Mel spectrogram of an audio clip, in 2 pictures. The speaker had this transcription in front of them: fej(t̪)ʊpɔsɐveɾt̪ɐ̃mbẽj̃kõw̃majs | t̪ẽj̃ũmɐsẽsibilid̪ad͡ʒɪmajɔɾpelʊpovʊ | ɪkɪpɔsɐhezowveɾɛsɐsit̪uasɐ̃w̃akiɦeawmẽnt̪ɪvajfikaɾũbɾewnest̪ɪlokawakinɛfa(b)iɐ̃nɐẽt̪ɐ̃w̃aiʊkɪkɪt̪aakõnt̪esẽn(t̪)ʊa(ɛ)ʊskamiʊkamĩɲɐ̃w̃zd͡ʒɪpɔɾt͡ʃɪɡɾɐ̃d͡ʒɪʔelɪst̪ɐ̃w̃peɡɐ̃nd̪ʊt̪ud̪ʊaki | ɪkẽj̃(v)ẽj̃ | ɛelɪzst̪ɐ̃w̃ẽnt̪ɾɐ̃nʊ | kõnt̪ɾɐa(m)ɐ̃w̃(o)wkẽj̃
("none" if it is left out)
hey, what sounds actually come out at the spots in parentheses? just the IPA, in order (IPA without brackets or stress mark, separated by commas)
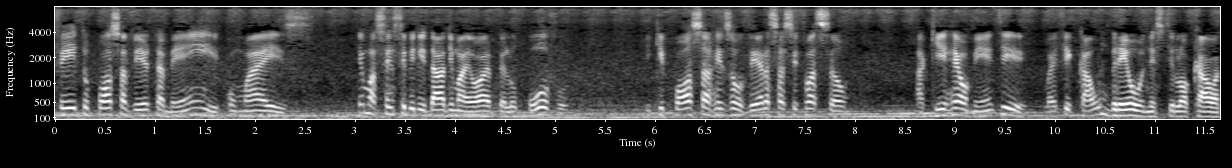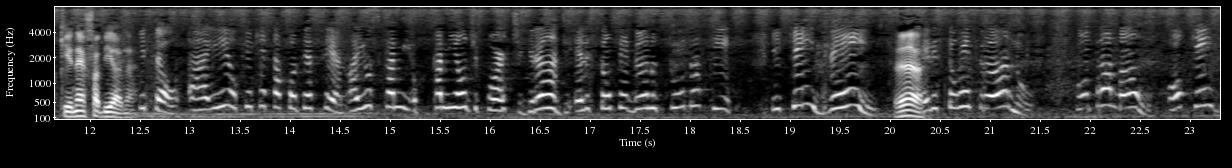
t̪, b, d̪, i, v, m, o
